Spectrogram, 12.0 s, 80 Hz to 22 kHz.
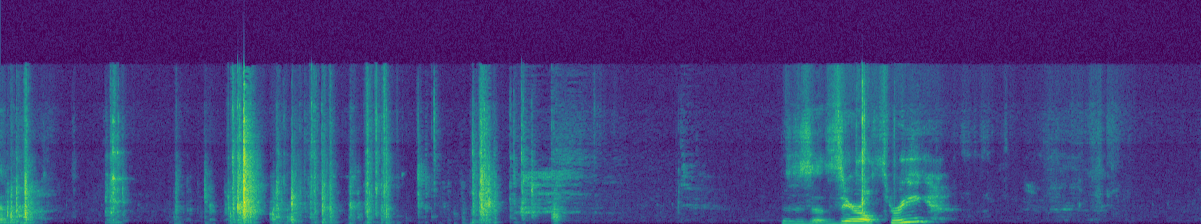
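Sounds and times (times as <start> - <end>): knocks clicks and rustles on desk: 0.0 - 5.7.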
